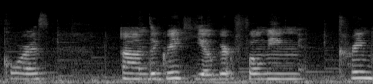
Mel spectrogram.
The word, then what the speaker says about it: Korres: month is the Korres I don't know how you pronounce it it's Korres chorus the Greek yoghurt foaming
